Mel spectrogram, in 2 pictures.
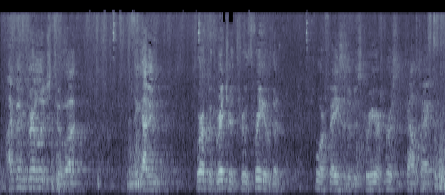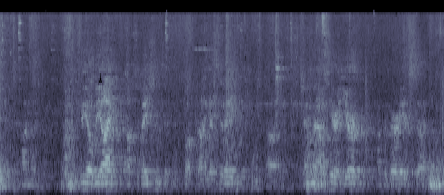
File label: Conference Dinner Speech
